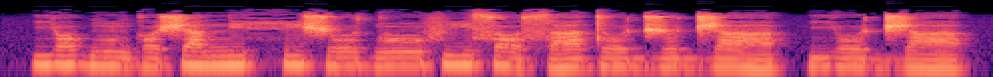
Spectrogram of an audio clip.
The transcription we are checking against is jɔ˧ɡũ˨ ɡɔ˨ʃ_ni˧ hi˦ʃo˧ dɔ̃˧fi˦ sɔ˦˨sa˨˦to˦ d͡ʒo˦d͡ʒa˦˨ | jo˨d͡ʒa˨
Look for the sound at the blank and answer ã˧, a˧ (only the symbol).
a˧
